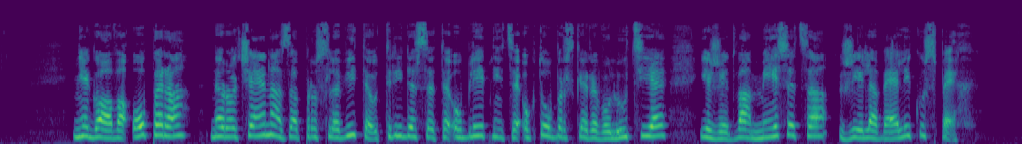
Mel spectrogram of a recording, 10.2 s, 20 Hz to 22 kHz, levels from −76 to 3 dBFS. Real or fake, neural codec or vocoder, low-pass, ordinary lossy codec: real; none; 19.8 kHz; MP3, 48 kbps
